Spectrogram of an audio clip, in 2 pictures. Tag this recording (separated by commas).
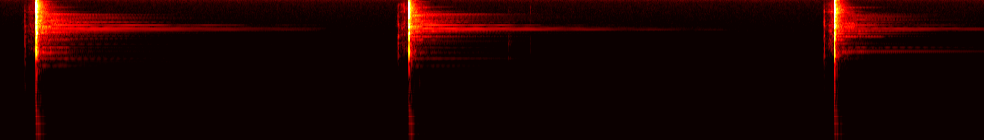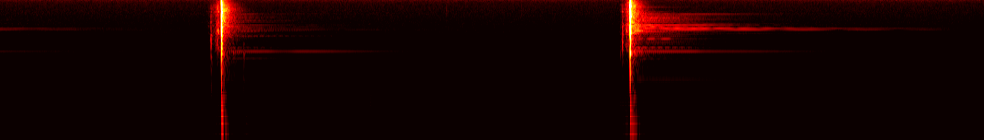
Scissors, home sounds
